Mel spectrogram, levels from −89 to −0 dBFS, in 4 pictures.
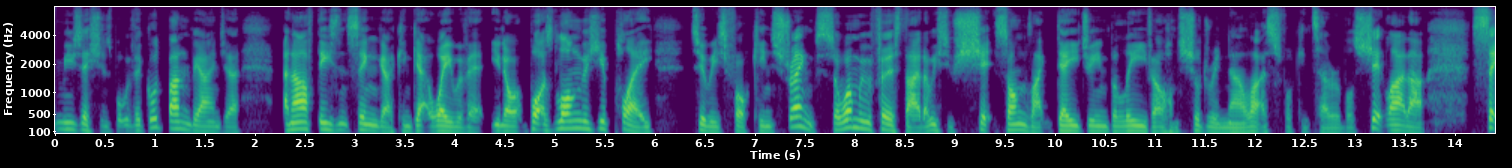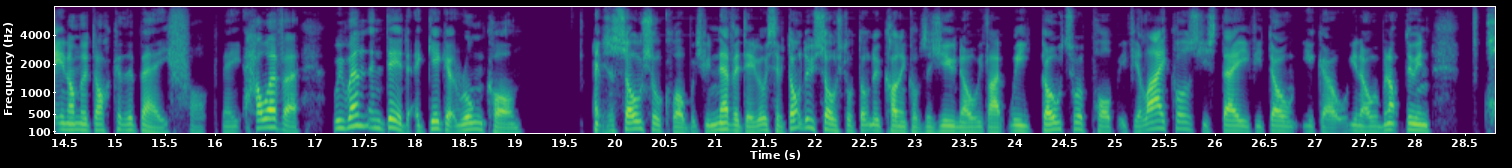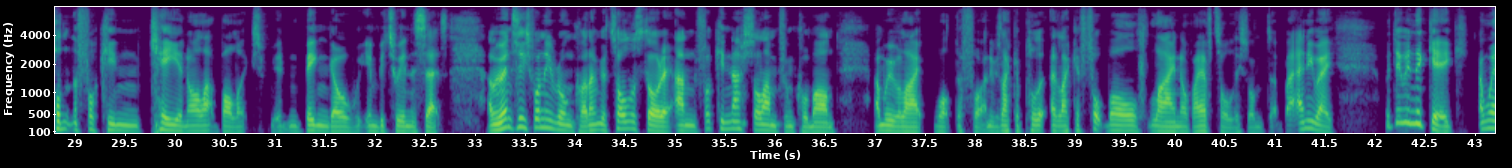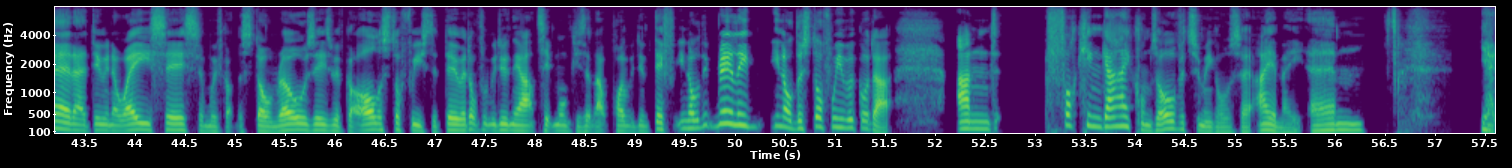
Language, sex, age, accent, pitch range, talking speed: English, male, 30-49, British, 115-165 Hz, 245 wpm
